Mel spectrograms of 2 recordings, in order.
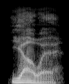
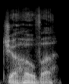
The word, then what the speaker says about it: Yahweh: Say his name, Yahweh, not Jehovah.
